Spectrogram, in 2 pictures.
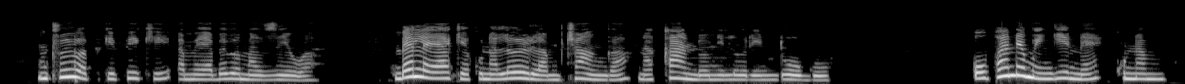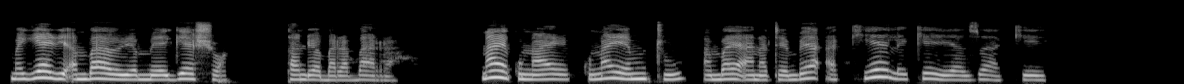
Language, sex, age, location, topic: Swahili, female, 18-24, Kisii, agriculture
